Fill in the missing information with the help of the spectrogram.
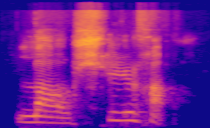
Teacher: the third tone is only slightly down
